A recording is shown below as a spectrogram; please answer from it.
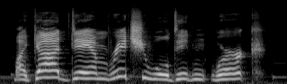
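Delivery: yelling loudly. Roleplaying a bleeding character who turns pointedly, yelling at the ceiling. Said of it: "start yelling at the ceiling".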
